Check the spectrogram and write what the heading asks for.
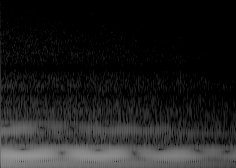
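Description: The last acoustic guitar chord of a song ringing out and fading away.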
